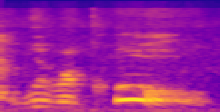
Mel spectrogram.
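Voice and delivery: sudden high, loud insistence; emphatic exclaim. Real, not acted. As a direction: burst out with it. Insists they were friends.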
